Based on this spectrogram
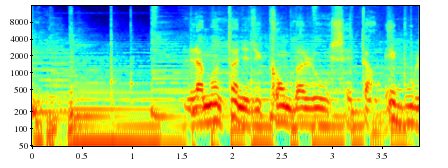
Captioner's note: speaks in french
